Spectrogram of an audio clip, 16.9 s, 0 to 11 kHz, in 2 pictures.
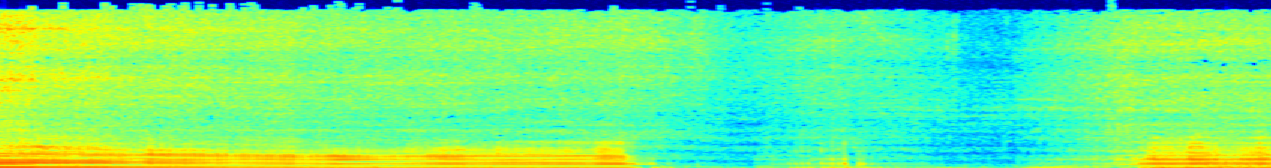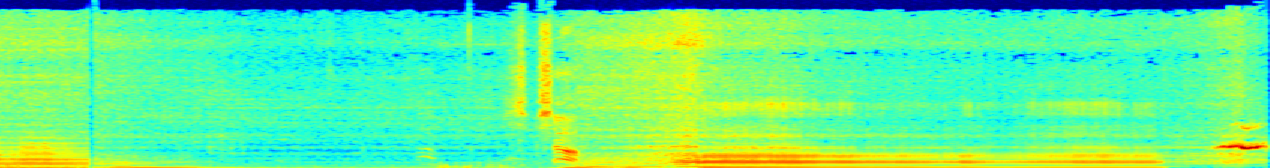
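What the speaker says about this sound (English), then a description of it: "So this is how you do a launch control on a Golf 8 GTI." A Volkswagen Golf 8 GTI launches with launch control: loud, harmonic engine revs that drop out and rise again in several surges and upshifts, heard nearby and roaring over the whole stretch.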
